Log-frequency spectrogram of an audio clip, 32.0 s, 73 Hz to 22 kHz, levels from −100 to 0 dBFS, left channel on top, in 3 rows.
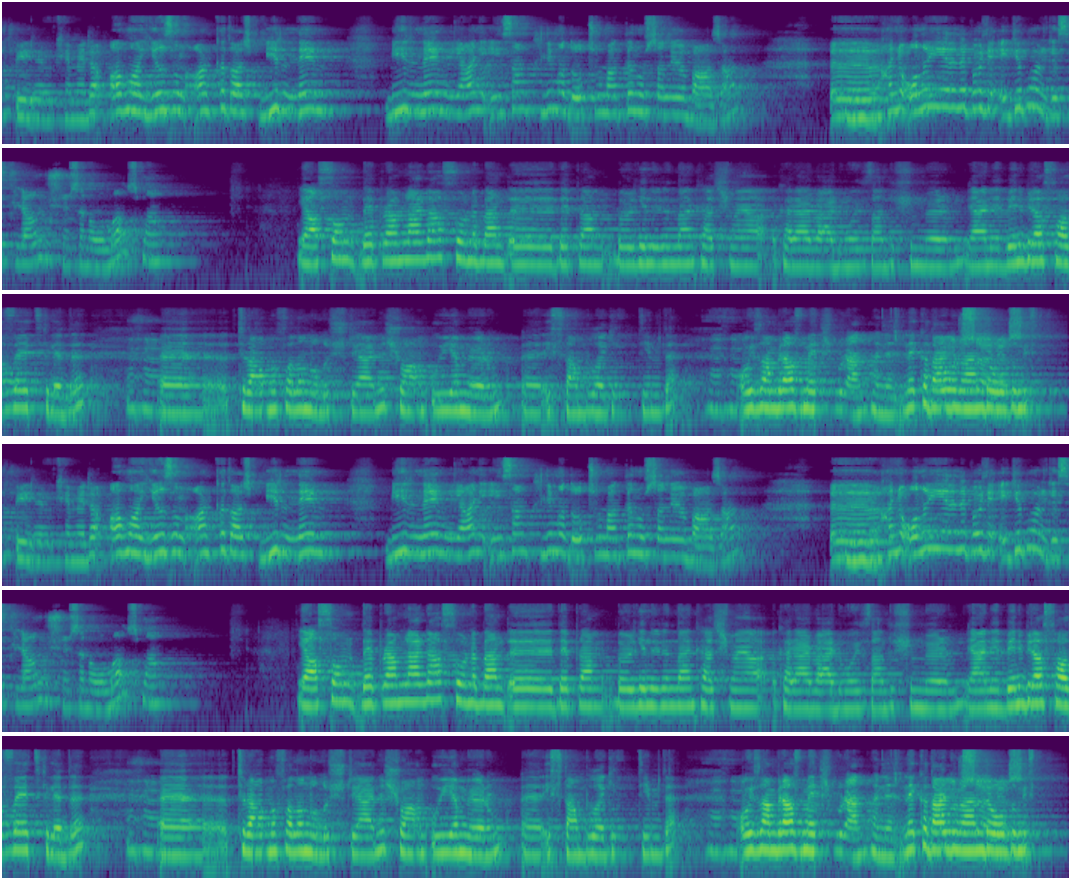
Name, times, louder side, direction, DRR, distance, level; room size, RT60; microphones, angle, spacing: voice 1, 0.0-7.4 7.7-12.3 22.6-23.0 28.3-28.8 30.7-31.7, right 1 dB, 10° right, 2 dB, 1.7 m, -33 dB
voice 2, 8.4-8.8 13.6-22.6 22.9-28.1 28.7-31.6, right 3 dB, 60° right, 6 dB, 1.1 m, -28 dB
28.0 x 12.5 x 8.1 m, 1.4 s
head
